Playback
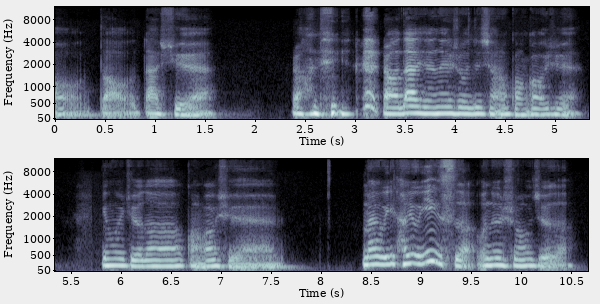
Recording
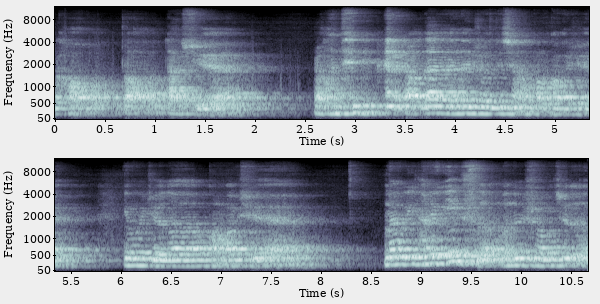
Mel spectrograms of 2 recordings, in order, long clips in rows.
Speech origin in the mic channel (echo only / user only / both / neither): echo only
